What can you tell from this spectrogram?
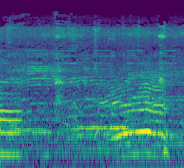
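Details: Restless penned cattle, described as fierce, give low drawn-out moos mixed under steady music and background noise.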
